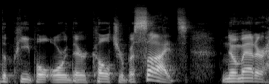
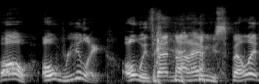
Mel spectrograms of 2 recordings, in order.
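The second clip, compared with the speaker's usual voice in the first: mock passive-aggressive tone, higher; 7 semitones higher than usual. Imitating a game author answering notes: imitating passive-aggressive retort. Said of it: "passive aggressively responding to those notes".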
